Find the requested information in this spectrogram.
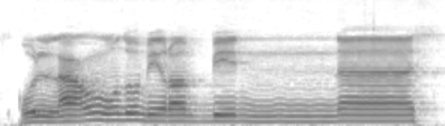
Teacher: mestilah nun sabdu kena dengung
